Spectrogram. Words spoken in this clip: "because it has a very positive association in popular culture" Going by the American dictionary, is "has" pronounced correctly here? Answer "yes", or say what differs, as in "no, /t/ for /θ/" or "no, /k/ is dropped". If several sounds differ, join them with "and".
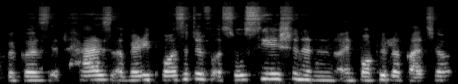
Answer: yes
